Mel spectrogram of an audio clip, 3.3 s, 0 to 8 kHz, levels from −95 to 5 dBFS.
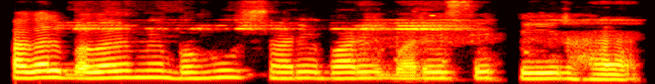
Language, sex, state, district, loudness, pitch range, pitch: Hindi, female, Bihar, Saharsa, -16 LUFS, 210-235 Hz, 215 Hz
